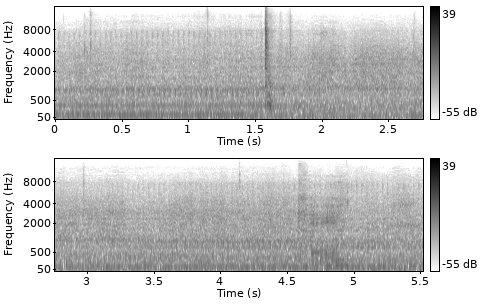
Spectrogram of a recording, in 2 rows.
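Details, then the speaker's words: PTAC unit set to 64° cooling with indoor fan on high: steady compressor and fan hum with droning buzz through the casing, because the unit is not secured in its sleeve; cabinet vibration while temperature drops toward 62°. "unit's not secured so that that's why we have some vibration and our temperatures are coming down"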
